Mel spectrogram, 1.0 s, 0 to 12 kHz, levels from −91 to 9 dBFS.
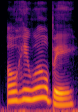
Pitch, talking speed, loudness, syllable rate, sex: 235 Hz, 245 wpm, -15 LUFS, 5.1 syllables/s, female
